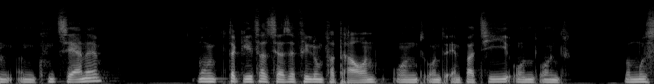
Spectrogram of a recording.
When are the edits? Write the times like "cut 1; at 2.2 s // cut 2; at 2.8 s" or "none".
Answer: cut 1; at 4.2 s

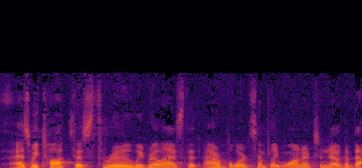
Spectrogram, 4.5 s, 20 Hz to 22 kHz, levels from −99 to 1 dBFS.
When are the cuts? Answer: cut 1; at 2.6 s

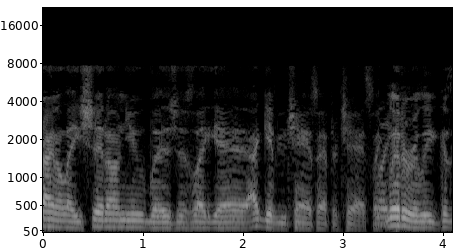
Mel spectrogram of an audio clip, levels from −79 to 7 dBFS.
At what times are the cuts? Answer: none

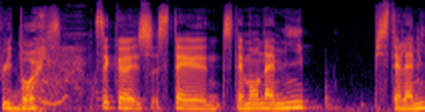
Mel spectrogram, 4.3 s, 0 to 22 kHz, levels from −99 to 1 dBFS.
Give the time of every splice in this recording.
cut 1; at 0.9 s

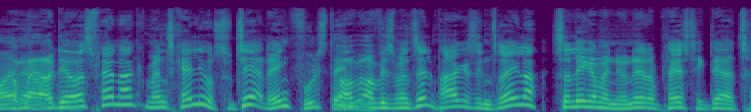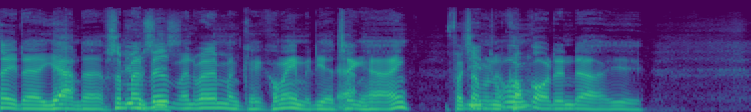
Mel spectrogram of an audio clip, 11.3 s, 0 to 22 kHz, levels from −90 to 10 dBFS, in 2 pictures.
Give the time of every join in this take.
cut 1; at 4.1 s

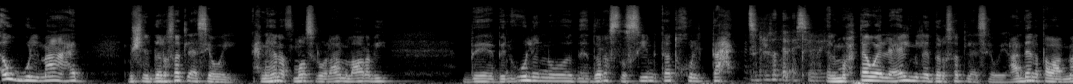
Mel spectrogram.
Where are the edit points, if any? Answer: none

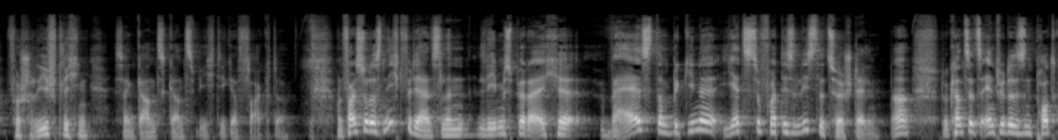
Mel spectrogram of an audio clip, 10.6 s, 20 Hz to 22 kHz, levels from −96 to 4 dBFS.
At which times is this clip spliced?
none

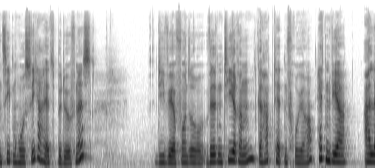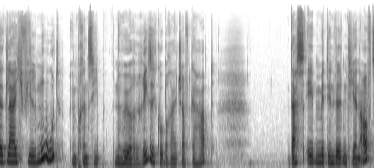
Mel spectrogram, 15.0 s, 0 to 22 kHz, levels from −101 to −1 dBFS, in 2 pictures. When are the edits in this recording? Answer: cut 1; at 6.3 s // cut 2; at 8.8 s

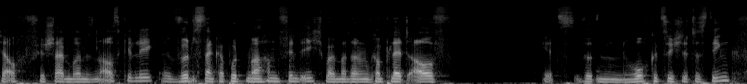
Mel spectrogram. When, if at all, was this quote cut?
cut 1; at 1.5 s // cut 2; at 3.7 s // cut 3; at 5.9 s

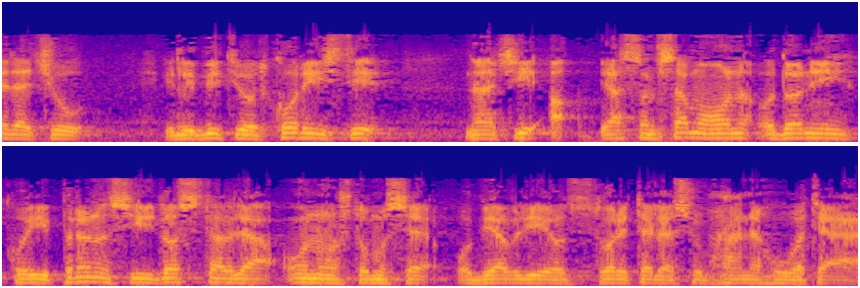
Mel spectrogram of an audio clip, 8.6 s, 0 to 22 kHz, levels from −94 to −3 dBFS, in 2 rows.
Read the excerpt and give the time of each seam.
none

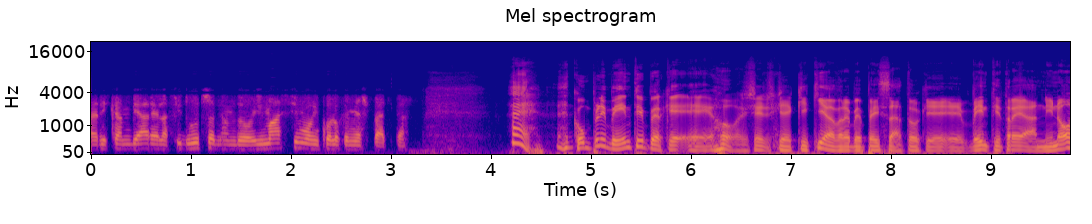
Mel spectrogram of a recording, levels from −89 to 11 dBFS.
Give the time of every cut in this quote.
cut 1; at 4.8 s

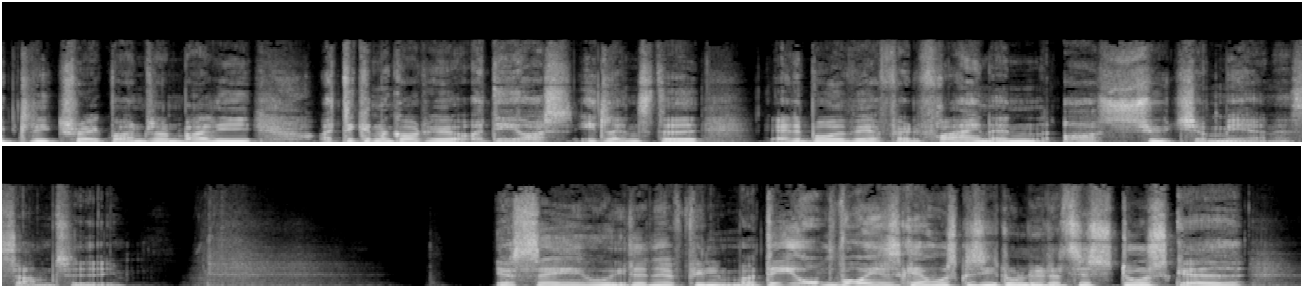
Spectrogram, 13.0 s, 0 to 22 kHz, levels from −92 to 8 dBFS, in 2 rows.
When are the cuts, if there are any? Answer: none

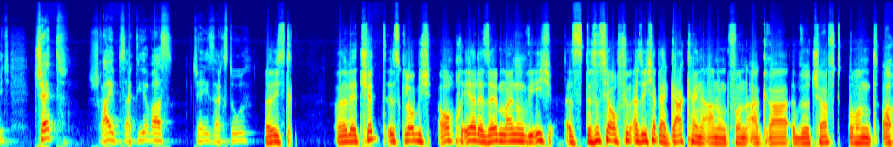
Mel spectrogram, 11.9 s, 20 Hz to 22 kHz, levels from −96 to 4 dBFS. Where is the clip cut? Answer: none

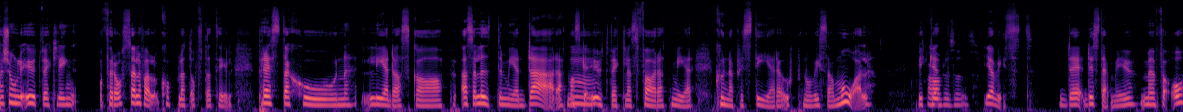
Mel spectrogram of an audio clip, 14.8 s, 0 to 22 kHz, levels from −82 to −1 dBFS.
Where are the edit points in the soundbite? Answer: cut 1; at 5.7 s

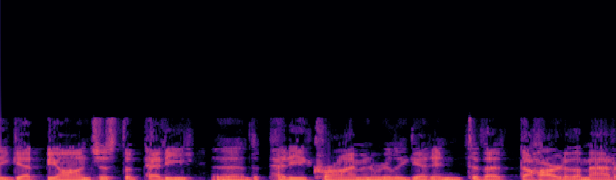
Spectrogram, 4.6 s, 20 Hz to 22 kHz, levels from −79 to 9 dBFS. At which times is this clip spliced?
cut 1; at 1.5 s

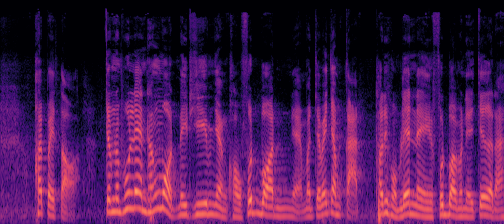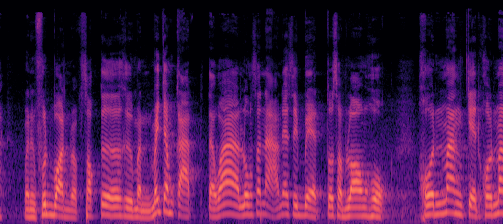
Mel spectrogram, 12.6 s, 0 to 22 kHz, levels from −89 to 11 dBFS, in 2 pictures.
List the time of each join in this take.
none

